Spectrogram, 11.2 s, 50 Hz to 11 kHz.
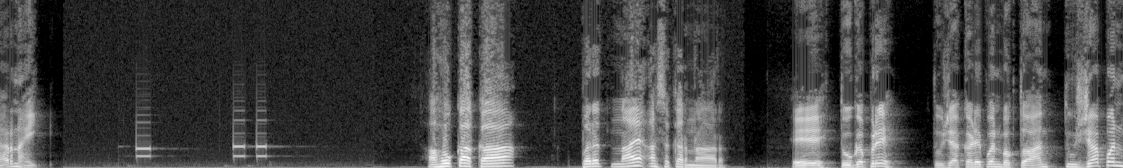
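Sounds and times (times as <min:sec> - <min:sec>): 
speech: 0:00.0 - 0:00.5, 0:04.3 - 0:05.2, 0:05.8 - 0:07.3, 0:07.9 - 0:11.2
low hum: 0:00.6 - 0:07.8
telephone keypad dialing tones as a call to the police is placed: 0:01.4 - 0:01.6, 0:02.3 - 0:02.9.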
